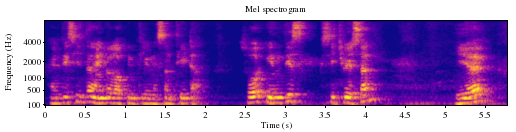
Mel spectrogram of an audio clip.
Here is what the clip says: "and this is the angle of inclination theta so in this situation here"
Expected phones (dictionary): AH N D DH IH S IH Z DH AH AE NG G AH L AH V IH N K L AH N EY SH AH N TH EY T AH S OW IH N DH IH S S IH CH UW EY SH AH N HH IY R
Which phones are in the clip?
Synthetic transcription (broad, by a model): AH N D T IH S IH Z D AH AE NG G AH L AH P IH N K L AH N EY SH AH N T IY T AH S OW IH N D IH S S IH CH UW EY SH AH N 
